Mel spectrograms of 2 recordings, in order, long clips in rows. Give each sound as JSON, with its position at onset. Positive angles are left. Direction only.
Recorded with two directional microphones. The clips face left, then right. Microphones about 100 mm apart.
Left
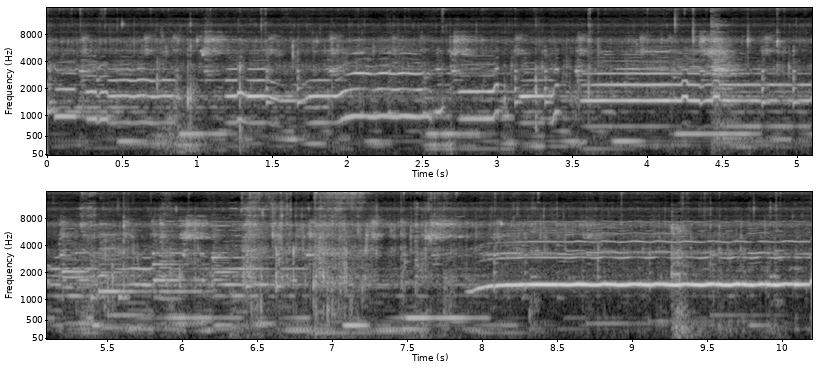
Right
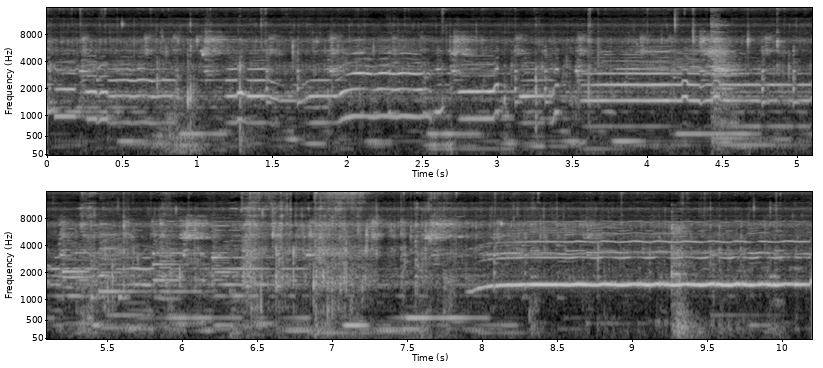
{"t": 1.2, "sound": "music", "side_deg": 40}
{"t": 8.1, "sound": "music", "side_deg": 40}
